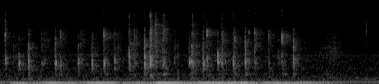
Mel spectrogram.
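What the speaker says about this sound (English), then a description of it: "So for example, I'm going to type in bipolar disorder." Close, quick typing on a computer keyboard as a search is entered, a rapid run of crisp key clicks over a low steady hum.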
